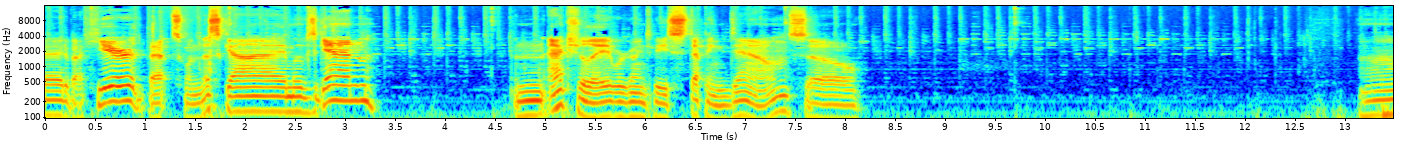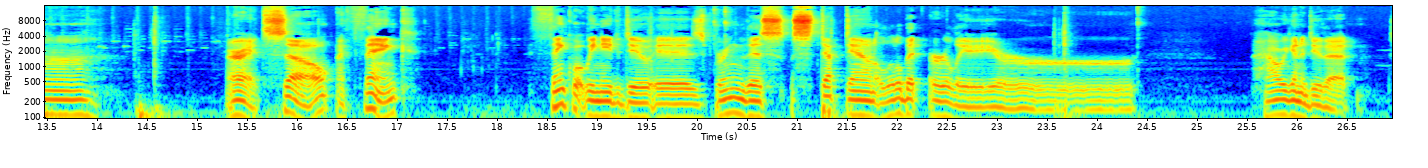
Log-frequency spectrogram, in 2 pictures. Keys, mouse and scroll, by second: 1.5 i, 2.6-4.5 drag, 7.4-9.8 drag, 13.3 space, 15.9 right click, 15.9 space, 24.4-26.9 drag.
